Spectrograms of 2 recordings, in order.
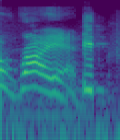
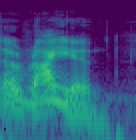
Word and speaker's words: Orion: to steal it from us first and it's pronounced or Ryan and it's pronounced or Ryan anyway um so the the queen or whatever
